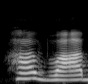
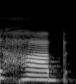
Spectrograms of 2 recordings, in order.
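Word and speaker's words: ख़्वाब: तो इसको जब हम पढ़ेंगे ना, तो इसको हम वाब नहीं पढ़ेंगे, इसको हम पढ़ेंगे हाब, यानी वाव को हम साइलेंट कर लेंगे।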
